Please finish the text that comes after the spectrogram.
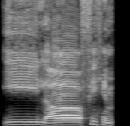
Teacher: یا ساکن سے پہلے زیر والی حمزہ ہے، اس طرح یہ بھی مد بدل ہے، 2 حرکات کھینچ کر پڑھتے ہوئے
